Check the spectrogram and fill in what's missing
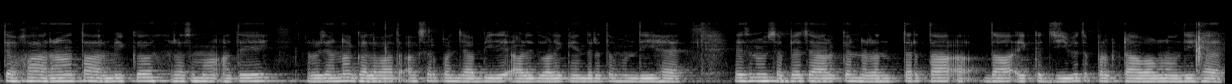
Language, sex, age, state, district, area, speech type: Punjabi, male, 30-45, Punjab, Barnala, urban, spontaneous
